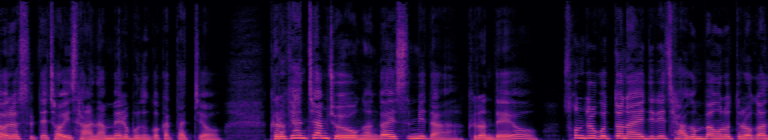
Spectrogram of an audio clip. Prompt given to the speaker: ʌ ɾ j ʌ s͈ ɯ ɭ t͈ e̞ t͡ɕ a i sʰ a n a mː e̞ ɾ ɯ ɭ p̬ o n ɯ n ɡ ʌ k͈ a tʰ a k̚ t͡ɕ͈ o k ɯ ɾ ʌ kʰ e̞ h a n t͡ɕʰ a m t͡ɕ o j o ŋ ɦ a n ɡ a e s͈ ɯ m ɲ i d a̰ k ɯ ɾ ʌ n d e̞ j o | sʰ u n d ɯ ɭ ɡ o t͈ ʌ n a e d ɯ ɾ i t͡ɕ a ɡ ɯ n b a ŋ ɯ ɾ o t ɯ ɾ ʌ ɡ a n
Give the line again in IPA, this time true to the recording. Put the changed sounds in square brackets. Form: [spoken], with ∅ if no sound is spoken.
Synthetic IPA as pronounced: ʌ ɾ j ʌ s͈ ɯ ɭ t͈ e̞ t͡ɕ [ʌ] i sʰ a n a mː e̞ ɾ ɯ ɭ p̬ o n ɯ n ɡ ʌ k͈ a tʰ a [t̚] t͡ɕ͈ o k ɯ ɾ ʌ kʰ e̞ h a n t͡ɕʰ a m t͡ɕ o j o ŋ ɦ a n ɡ a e s͈ ɯ m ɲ i d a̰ k ɯ ɾ ʌ n d e̞ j o | sʰ [o] n d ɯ ɭ ɡ o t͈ ʌ n a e d ɯ ɾ i t͡ɕ a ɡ ɯ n b a ŋ ɯ ɾ o t ɯ ɾ ʌ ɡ a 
